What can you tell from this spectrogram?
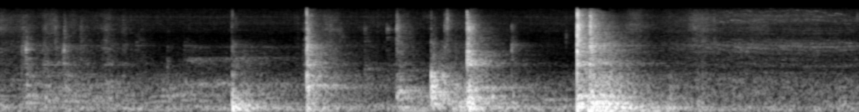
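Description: A rolling whiteboard being handled: several sharp knocks and clacks, the loudest about three seconds in.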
